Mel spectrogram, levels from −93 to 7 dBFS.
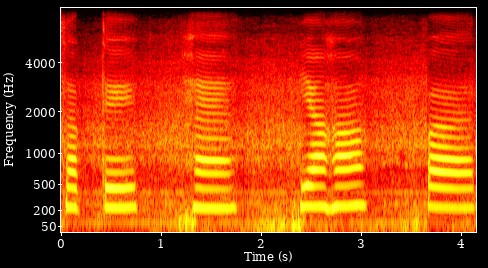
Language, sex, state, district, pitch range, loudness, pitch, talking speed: Hindi, female, Chandigarh, Chandigarh, 220-235 Hz, -14 LUFS, 225 Hz, 60 wpm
